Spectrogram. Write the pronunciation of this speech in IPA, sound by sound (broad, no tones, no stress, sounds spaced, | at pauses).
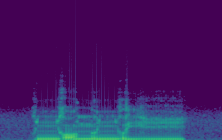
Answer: ɲ ɔ n ʊ ɲ ʊ j i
